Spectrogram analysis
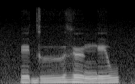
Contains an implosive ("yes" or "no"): no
